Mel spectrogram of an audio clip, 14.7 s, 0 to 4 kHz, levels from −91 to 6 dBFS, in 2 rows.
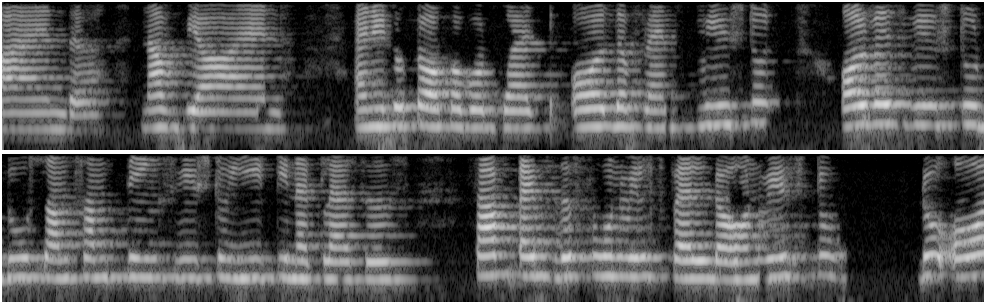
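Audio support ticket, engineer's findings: No audible faults found in this speech recording.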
